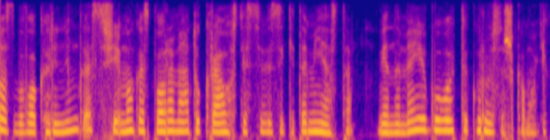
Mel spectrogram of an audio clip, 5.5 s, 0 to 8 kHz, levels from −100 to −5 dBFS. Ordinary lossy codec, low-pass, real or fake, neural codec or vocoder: Opus, 32 kbps; 7.2 kHz; fake; vocoder, 22.05 kHz, 80 mel bands, Vocos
